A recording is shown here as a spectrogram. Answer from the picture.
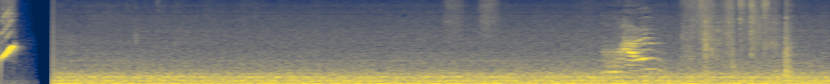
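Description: A house cat gives one short meow about six seconds in, over a steady low background rumble.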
